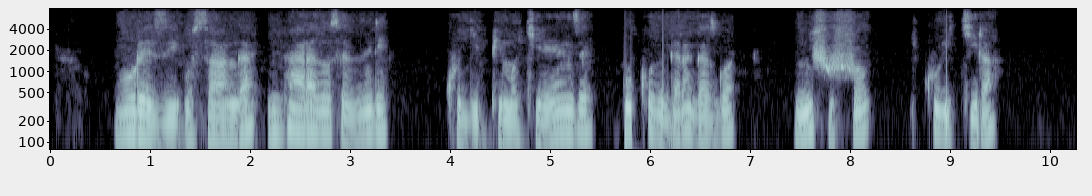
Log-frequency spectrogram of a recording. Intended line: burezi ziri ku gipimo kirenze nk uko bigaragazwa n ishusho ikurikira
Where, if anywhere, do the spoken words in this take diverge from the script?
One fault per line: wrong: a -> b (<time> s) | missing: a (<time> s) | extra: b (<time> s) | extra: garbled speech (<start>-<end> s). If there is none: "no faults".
extra: usanga intara zose (1.4 s)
